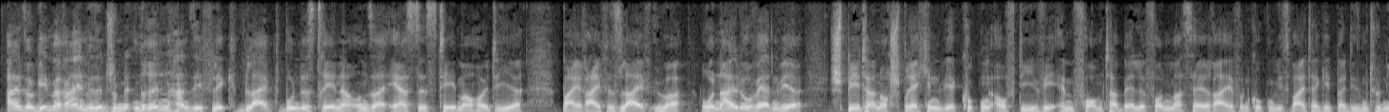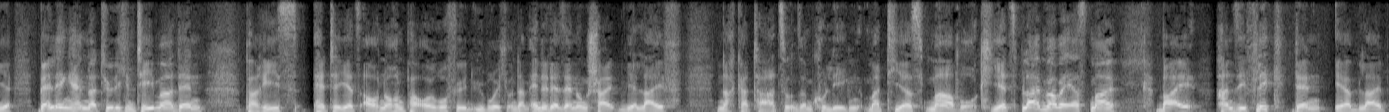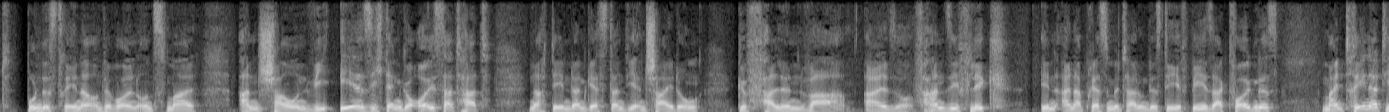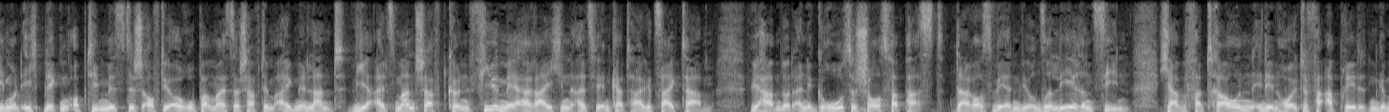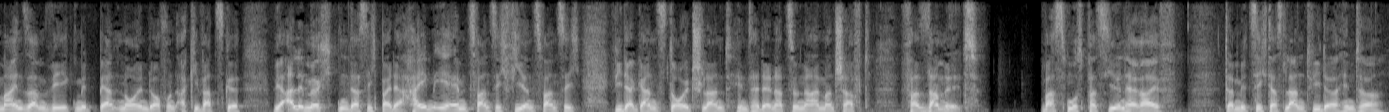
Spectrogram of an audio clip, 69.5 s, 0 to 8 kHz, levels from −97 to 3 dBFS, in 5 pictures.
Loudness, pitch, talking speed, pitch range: -19 LUFS, 125 Hz, 170 wpm, 115-150 Hz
